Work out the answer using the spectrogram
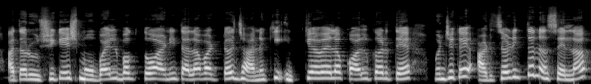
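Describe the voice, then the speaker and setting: A woman narrates a soap episode recap as a voice-over, chatting directly to her viewers. Her voice sits fairly high and easy. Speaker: TV serial reviewer.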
